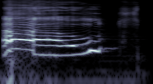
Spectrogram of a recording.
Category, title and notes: Speech > Solo speech
VOXScrm-Blue Snowball Microphone, CU 'Ouch!' Nicholas Judy TDC
A voice yelling 'Ouch!'.
ouch, Blue-Snowball, yell, Blue-brand, male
